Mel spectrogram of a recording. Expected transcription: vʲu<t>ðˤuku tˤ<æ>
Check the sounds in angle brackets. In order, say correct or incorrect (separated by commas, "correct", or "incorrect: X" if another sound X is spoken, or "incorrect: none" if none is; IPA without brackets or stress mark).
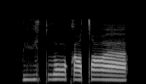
correct, incorrect: a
